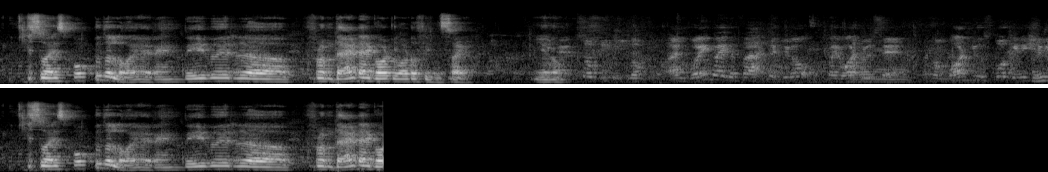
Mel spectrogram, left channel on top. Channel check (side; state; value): right; drops out; at 3.9 s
